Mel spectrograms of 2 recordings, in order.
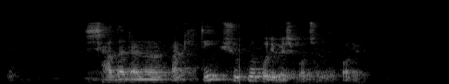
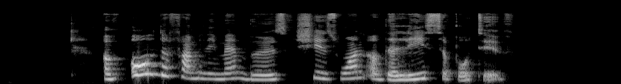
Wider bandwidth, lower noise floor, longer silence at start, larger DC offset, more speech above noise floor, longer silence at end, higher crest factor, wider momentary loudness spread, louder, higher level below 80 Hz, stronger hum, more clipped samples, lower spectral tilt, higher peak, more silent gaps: second, 7.6 kHz vs 12 kHz; second, -78 dBFS vs -86 dBFS; second, 0.1 s vs 0.7 s; neither; second, 41 dB vs 66 dB; second, 0.8 s vs 1.1 s; about the same, 18 dB vs 20 dB; about the same, 12 LU vs 12 LU; second, -38 LUFS vs -20 LUFS; second, -78 dBFS vs -72 dBFS; neither; neither; about the same, -3 dB/octave vs -2.5 dB/octave; second, -20 dBFS vs -2 dBFS; neither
